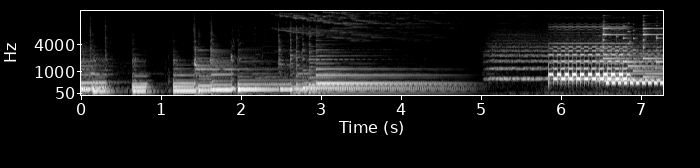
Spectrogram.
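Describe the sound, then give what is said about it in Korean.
A short musical jingle with punchy stabs and a sustained chord gives way to bright, electronic telephone ringing tones that repeat loudly and steadily through the final seconds, opening the listener phone quiz segment of the radio programme Singlebungle Show, with no voices. “청취자 전화 퀴즈.”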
